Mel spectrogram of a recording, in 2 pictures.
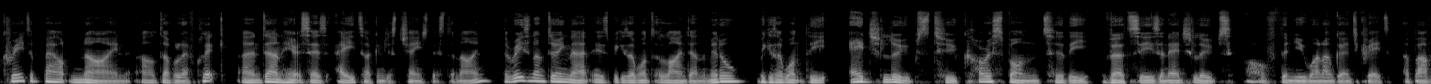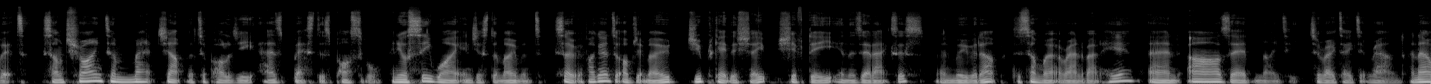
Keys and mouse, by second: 1.1 click, 3.8 click, 5.3-6.3 middle drag, 20.2 Tab, 22.0 shift+d, 22.3 g, 22.4 z, 24.0-25.3 middle drag, 25.8 r, 26.1 z, 26.5 9, 27.0 Return, 27.0 0, 27.9-28.6 middle drag.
